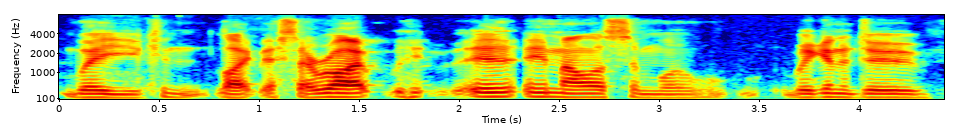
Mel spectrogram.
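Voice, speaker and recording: A man with a creaky, gravelly voice chats casually on a livestream panel. The sound is dry but somewhat dull and lo-fi. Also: mid-range voice, fairly even intonation, normal speed, fairly bright tone, no room sound. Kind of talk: casual chat.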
